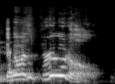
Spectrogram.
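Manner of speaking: loud, high-pitched outcry; emphatic agreement. Real, not acted. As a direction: cry out in pained agreement. Emphatic agreement about painful scene.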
